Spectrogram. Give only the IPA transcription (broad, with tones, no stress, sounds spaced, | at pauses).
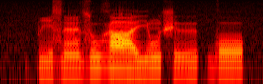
p i˨ z ɛ̃˨ z u˦ ɣ aː˦˨ j ũ˦ ʃ ɨ˨˦ | ɡ o˧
